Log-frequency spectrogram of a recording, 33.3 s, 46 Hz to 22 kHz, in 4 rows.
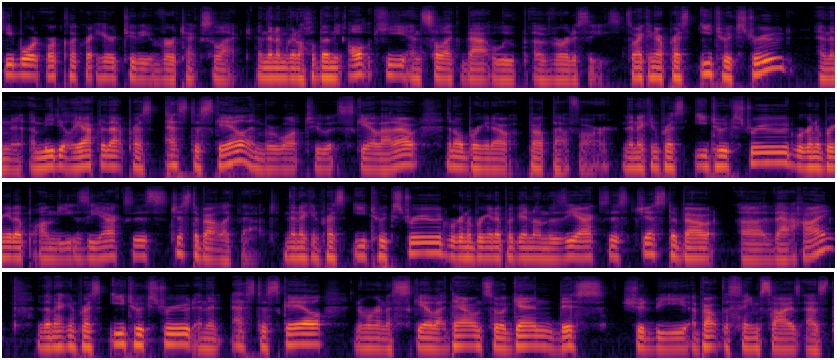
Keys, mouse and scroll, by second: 1.6 shift+middle click, 1.8 scroll up 2, 3.3 scroll up 3, 3.3 alt+right click, 4.3 scroll down 2, 4.9 shift+middle click, 5.2-5.9 scroll up 4, 5.4 shift+middle click, 5.9-6.9 shift+middle drag, 6.9 e, 14.5 click, 15.1 e, 31.2 scroll down 2, 31.4-32.6 middle drag, 32.6-33.3 scroll up 2.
